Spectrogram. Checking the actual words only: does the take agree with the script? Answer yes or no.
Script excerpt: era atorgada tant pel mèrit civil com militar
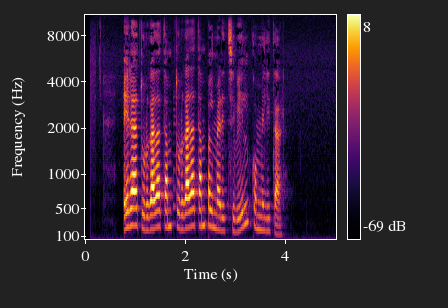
no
